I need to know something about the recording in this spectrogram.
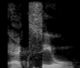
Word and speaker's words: action: Next word है ACTION, एक्सियों, एक्सियों, एक्शन।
